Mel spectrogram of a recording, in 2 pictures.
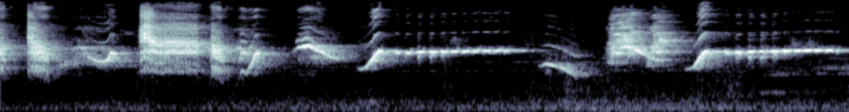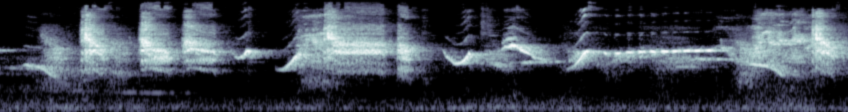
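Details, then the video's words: Long-tailed shrike song for luring shrikes into singing: repeated phrases of a harsh chatter running into a long clear rising whistle, each phrase roughly every one and a half seconds. "PANCINGAN CENDET TROTOL AGAR BUNYI, MASTERAN CENDET GACOR FULL ISIAN"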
